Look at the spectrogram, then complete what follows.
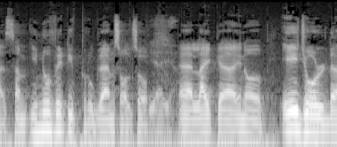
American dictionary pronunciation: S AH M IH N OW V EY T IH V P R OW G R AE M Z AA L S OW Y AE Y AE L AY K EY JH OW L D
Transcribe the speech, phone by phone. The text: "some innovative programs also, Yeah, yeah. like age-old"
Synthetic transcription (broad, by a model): S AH M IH N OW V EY T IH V P R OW G R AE M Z AA L S OW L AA Y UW N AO EY JH OW L D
